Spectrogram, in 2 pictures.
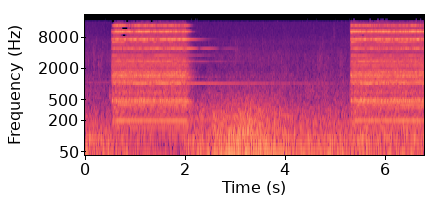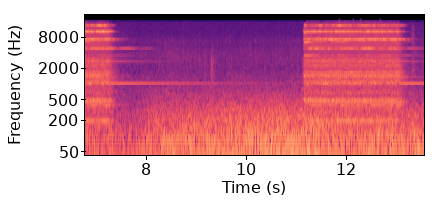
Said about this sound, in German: Ich gehe ans Telefon.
